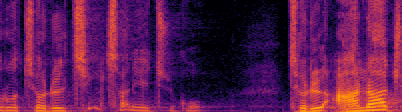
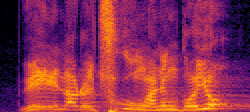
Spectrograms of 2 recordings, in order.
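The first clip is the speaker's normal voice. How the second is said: higher, louder snapping reproach; irritated retort; 5 semitones higher, 4 dB louder than usual. Retold or imitated. Husband snapping back at his wife, higher and louder. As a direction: snap it back, defensive. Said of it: "이렇게 했을 때".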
